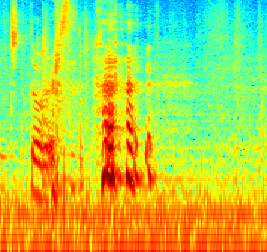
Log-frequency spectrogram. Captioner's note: laughing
